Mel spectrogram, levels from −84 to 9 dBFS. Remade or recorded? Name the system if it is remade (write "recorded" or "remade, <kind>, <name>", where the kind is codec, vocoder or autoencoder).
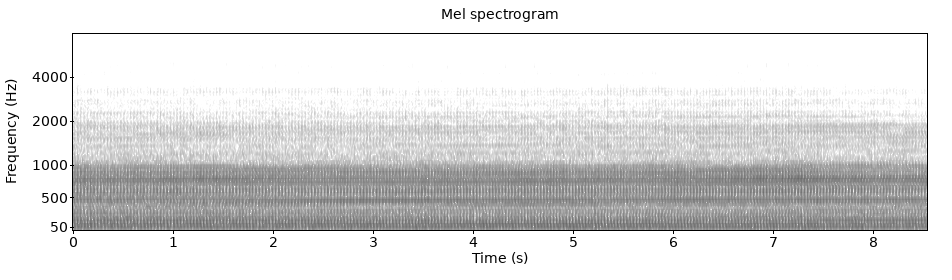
recorded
